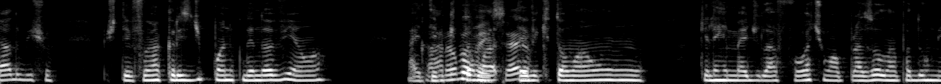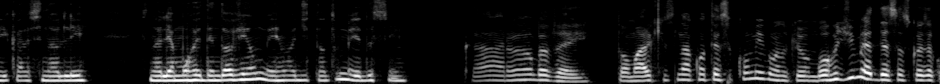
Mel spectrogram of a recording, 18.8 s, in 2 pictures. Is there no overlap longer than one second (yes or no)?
no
